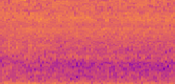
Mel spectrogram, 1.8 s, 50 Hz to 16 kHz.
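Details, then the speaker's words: 1987 Suzuki Samurai SJ413 with 42,000 on it: engine catches almost while still cranking, then deep, smooth, steady rumble with no misses or knocks; normal quick start. "it was already like running before like think it was running and I was still cranking that's how quick it started"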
